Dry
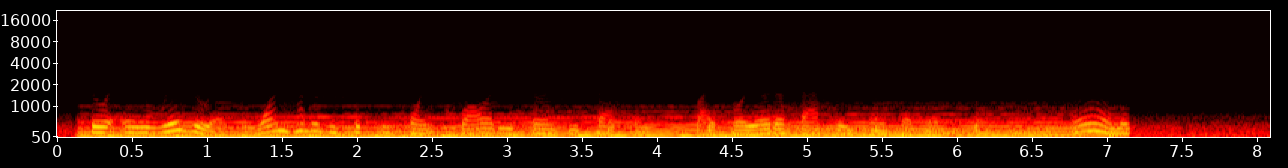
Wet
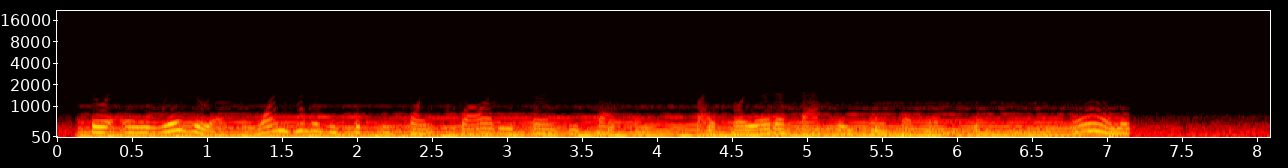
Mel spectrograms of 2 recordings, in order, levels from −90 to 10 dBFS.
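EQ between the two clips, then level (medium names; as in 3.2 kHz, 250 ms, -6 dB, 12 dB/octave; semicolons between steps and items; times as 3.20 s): Butterworth band-stop 820 Hz, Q 5.7; 0.0 dB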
